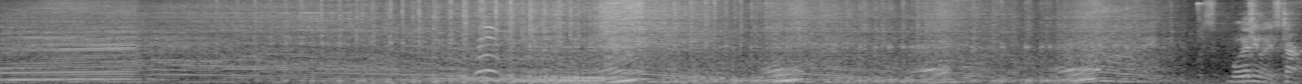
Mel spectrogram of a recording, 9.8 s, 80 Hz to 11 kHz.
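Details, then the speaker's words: 1971 Kawasaki H1 500 two-stroke triple with rebuilt engine, cold start after long storage: uneven rasping revs rising and dropping, one cylinder dead; no spark on the centre cylinder. "okay we're testing the ignition but we have no spark on the center cyinder"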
